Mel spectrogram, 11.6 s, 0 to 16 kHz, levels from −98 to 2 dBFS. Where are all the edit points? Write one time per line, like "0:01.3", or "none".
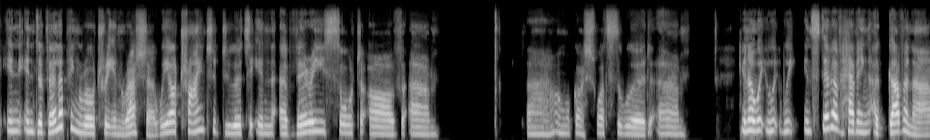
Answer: none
